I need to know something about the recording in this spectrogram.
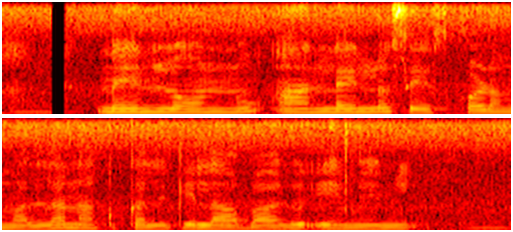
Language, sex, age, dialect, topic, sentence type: Telugu, female, 18-24, Southern, banking, question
